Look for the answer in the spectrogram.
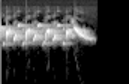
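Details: Short burst of goldfinch song used to teach goldfinches to sing: rapid bright chirps in quick succession, ending on one drawn-out, falling whistled note. No other sounds are present.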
